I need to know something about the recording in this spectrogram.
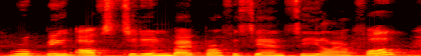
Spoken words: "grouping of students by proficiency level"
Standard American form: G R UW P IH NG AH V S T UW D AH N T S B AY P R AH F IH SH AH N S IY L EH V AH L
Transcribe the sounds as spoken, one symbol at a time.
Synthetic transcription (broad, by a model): G R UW P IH NG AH F S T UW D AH N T B AY P R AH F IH S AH N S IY L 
